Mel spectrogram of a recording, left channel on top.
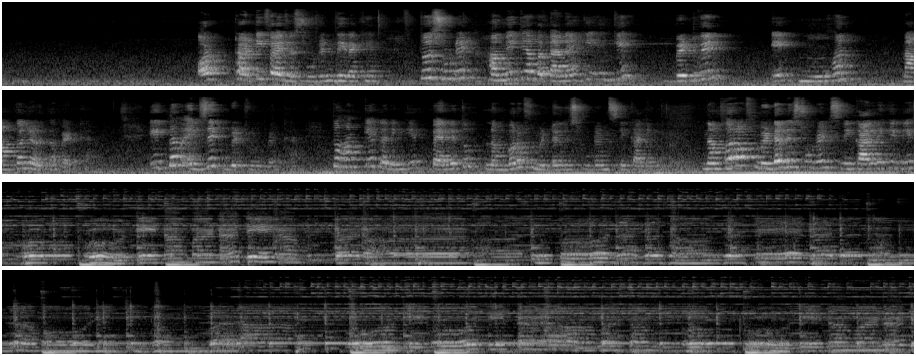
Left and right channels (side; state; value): both; different; correlation 0.00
